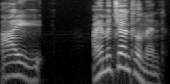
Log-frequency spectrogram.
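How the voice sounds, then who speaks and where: A man voicing a flustered, indignant gentleman castaway with a prim, protesting manner in a dramatic audiobook. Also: on the high side, huge pitch swings, normal speed, no echo, studio quality, voice pushed up, heavily acted. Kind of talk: dramatic audiobook character acting.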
